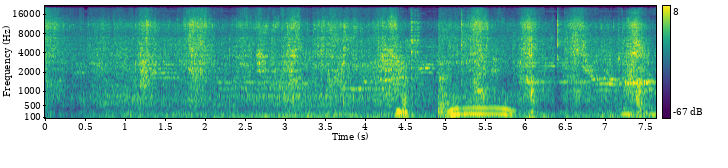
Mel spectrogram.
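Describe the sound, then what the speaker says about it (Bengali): Spice paste with onions frying in a pan before fish goes in, a steady close sizzle with stirring and clinks of a utensil on the pan, and voices talking over it. "ওই মশলাটা একটু পাকানো হচ্ছে, পেঁয়াজটা লাল লাল হয়ে যাওয়ার পরে তারপরে মাছটাকে আমরা ওখানে দিয়ে দেব"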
